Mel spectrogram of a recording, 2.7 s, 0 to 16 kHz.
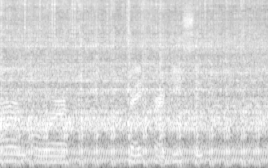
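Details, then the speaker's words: Restored 1978 Kawasaki KE100 two-stroke single, pretty low mileage. Crisp buzzy ring-ding holds a steady idle with no stumbles or misfires; runs pretty good. "so it runs pretty good"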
